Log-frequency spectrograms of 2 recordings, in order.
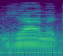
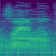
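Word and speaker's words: Janick: still with Yannick girls I was told that's how it's pronounced Yannick not Yannick so like I know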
